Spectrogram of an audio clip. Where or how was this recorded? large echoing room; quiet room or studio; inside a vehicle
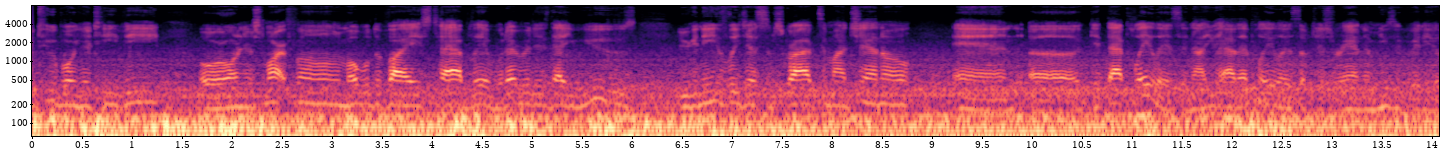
inside a vehicle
